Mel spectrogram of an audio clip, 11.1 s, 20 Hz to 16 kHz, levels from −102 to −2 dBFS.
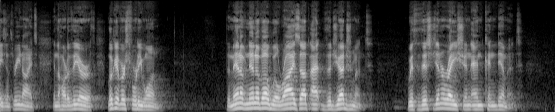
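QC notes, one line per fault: No faults heard anywhere in the speech.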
